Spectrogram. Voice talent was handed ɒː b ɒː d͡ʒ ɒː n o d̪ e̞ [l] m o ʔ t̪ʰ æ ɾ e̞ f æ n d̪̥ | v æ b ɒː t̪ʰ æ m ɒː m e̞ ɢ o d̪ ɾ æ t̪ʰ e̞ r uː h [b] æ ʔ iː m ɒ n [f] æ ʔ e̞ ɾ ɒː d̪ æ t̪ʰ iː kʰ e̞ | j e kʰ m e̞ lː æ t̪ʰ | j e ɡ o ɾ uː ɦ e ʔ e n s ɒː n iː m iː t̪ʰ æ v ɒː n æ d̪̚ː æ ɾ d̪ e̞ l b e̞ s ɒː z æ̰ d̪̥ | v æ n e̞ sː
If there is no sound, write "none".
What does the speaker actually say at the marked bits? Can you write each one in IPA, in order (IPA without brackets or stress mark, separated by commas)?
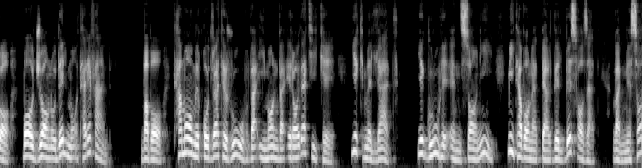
l, v, v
